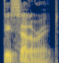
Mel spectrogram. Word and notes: decelerate: anglais

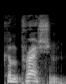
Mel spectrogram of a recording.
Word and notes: compression: anglais

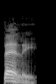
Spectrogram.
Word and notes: belly: anglais

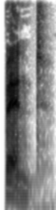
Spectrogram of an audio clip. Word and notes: bent: anglais

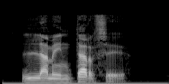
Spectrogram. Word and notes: lamentarse: espagnol

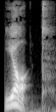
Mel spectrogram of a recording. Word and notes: yacht: anglais

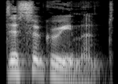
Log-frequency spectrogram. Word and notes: disagreement: anglais

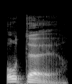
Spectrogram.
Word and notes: auteur: francais

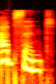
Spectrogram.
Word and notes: absent: anglais

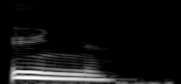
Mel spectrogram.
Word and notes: une: francais

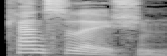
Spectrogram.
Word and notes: cancellation: anglais

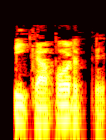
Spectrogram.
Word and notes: picaporte: Spanish

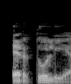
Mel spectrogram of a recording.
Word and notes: tertulia: espagnol

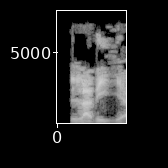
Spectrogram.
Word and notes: ladilla: Spanish

